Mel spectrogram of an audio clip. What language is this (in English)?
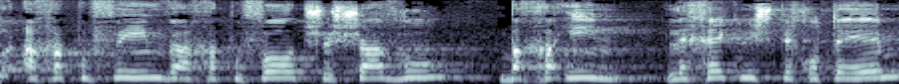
Hebrew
